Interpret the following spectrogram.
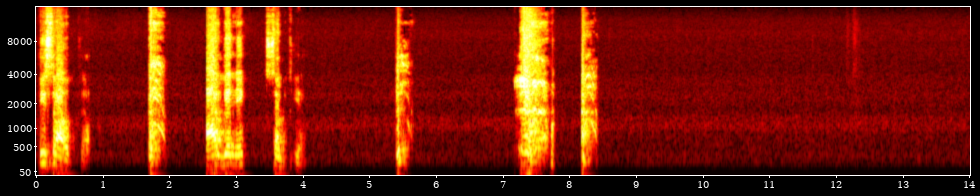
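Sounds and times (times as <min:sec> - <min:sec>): person coughing: 0:01.7 - 0:02.0, 0:05.4 - 0:05.7, 0:07.2 - 0:08.5.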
